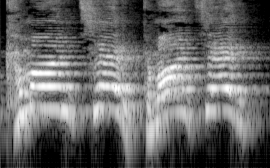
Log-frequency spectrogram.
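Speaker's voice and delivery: high, loud cheering yell; two friends urging the bowler on, shouting. Retold or imitated. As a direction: yell him on to the strike. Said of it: "I hear Peter and Ike going".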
